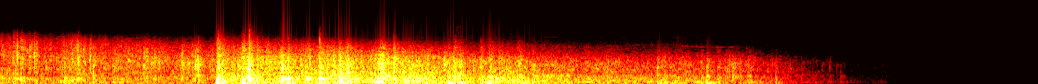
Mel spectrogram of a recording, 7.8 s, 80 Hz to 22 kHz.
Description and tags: balfron thunder J
Field-recording Thunder London England.
21st floor of balfron tower easter 2011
